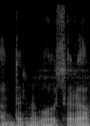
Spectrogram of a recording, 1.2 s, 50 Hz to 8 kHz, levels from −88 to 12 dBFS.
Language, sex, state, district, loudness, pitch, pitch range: Hindi, male, Bihar, Samastipur, -37 LUFS, 120 Hz, 110-130 Hz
